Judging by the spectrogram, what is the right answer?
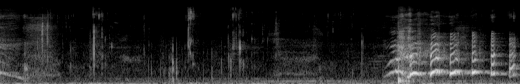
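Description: Boys chewing mouthfuls of puri with wet mouth clicks and smacking. About four seconds in, a boy's voice breaks out in a loud, rapidly pulsing burst.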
